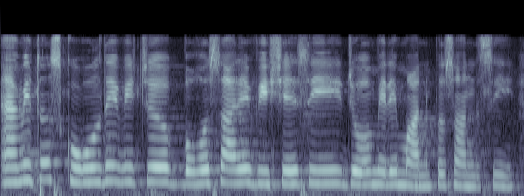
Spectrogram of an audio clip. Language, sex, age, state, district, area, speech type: Punjabi, female, 30-45, Punjab, Fatehgarh Sahib, urban, spontaneous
